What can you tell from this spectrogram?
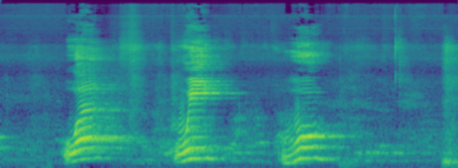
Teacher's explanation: واو دونوں ہونٹوں کو گول کرنے یا دونوں ہونٹوں کے ناتمام ملنے سے واو ادا ہوتی ہے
